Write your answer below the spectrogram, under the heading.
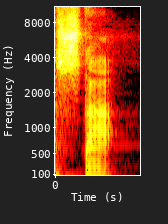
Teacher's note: Stop ST 发成 SD，要浊化，打开口腔啊，同时 P 不用发音，那么因为后面是一个那么辅音，这叫略音，叫 Stop。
